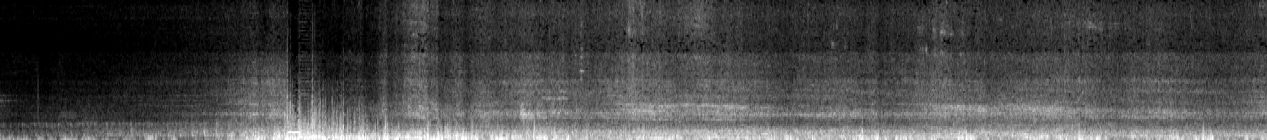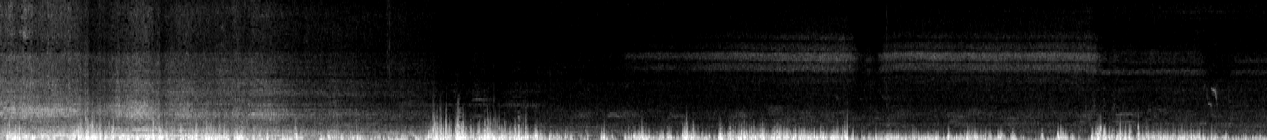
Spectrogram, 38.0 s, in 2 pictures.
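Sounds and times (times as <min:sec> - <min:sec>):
train wheels clattering on rails: 0:00.4 - 0:25.1.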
